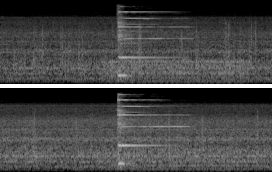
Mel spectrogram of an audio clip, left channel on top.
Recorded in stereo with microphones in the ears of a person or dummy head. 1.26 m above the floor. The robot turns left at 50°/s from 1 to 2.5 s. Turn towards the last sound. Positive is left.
turn(degrees=145)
